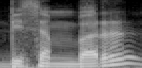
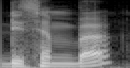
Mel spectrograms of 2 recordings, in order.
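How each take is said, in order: First: ডিসেম্বর with a clearly sounded final r; American DECEMBER. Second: ডিসেম্বর with silent final r; British DECEMBER. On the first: Teacher showing the American way, ডিসেম্বর with strong final r. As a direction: hold the r ending ডিসেম্বর. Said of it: "American হলে আরিবে সুন্দর করে উচ্চারণ". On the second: Teacher showing the British way, ডিসেম্বর without final r. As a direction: drop the r at the end of ডিসেম্বর. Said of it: "আরিবে উচ্চারণ ন করে". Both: Shown as a demonstration.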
